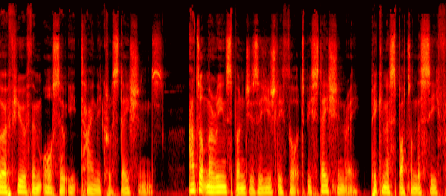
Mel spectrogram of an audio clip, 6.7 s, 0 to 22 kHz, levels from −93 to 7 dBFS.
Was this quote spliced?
no; 0 cuts

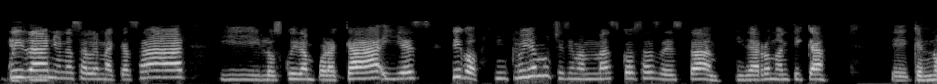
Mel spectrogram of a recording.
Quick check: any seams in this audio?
yes; 1 cut; at 7.3 s

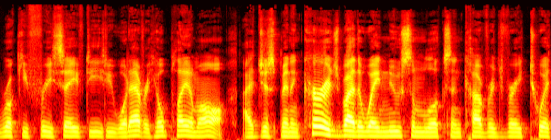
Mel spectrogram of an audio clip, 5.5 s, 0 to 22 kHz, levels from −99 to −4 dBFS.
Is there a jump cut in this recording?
yes; 2 cuts; at 1.0 s, 2.4 s

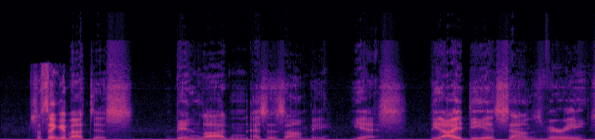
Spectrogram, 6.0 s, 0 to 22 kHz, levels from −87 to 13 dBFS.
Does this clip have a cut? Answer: no; 0 cuts

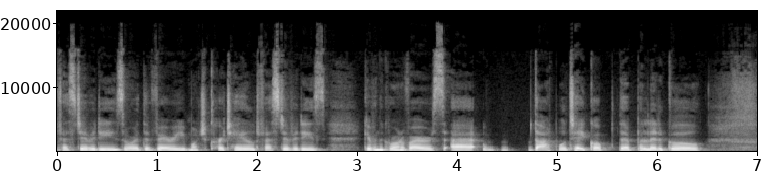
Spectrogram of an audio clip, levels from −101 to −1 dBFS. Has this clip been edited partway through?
no; 0 cuts

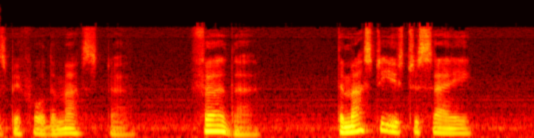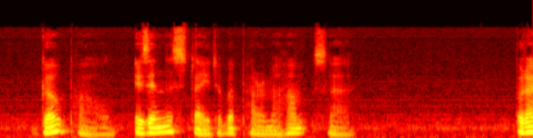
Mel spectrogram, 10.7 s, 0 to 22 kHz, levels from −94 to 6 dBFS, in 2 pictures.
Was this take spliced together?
yes; 1 cut; at 1.9 s

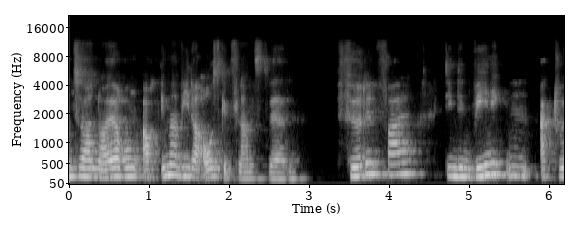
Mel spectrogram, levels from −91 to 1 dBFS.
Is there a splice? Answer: yes; 1 cut; at 4.6 s

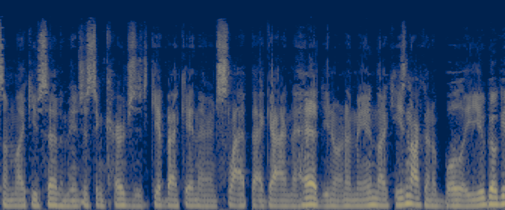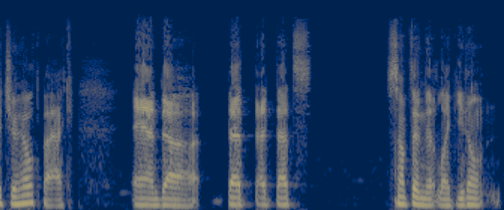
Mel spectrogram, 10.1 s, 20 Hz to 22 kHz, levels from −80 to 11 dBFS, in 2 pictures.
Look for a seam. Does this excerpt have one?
no; 0 cuts

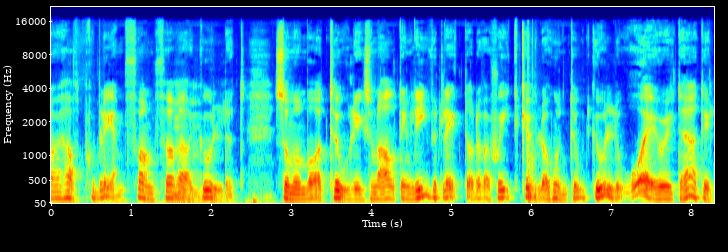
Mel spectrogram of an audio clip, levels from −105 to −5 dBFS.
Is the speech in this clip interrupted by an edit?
no; 0 cuts

